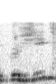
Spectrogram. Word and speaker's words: Brigitte: I'm Brigitte. It's actually a French name. It rhymes with sweet. You know, sweet Brigitte.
